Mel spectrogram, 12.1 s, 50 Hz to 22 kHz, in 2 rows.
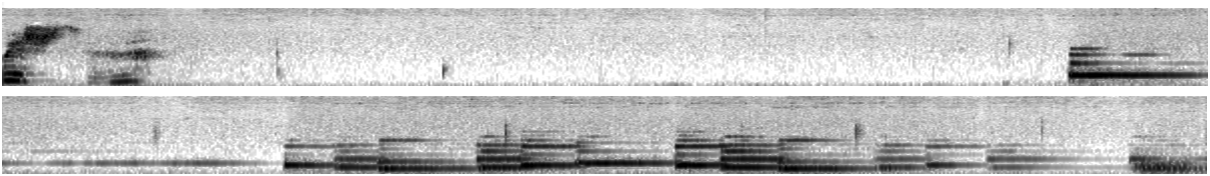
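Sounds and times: piano playing simple tune: 5.3s - 12.0s.

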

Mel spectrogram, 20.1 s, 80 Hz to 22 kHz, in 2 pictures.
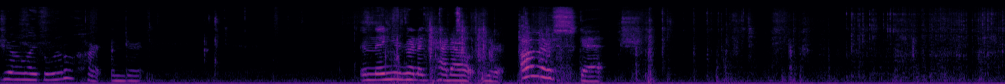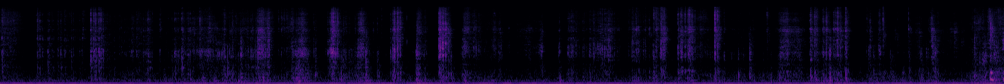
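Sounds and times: steady low hum: 0.0s - 20.0s
paper sheet rustling: 3.8s - 5.5s, 6.2s - 20.0s
scissors snipping paper: 8.5s - 20.0s.

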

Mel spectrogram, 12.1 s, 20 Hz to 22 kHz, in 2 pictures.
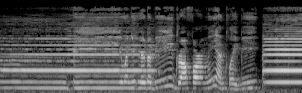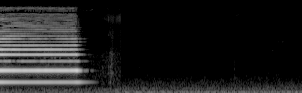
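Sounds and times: violin bowed note: 0.0s - 3.8s, 5.2s - 8.0s.

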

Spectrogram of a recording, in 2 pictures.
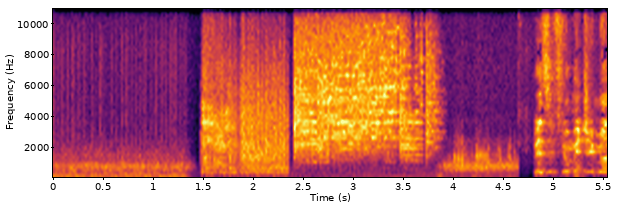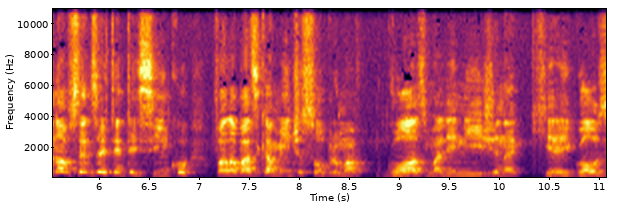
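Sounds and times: low rumble: 0.0s - 1.5s, 3.8s - 4.7s
loud hissing crash: 1.5s - 4.3s.

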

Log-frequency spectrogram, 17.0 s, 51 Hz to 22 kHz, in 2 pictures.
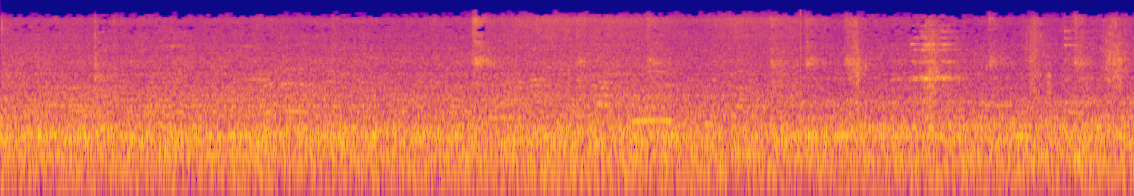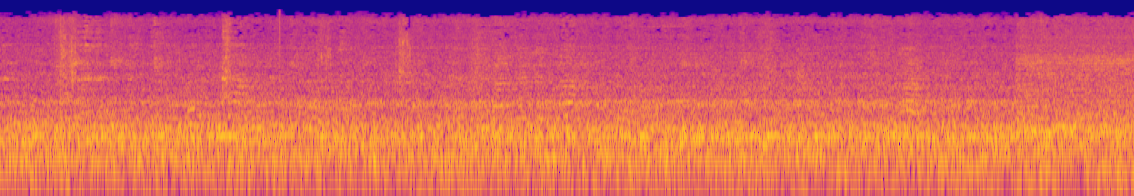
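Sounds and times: loud rumbling noise: 0.0s - 17.0s.

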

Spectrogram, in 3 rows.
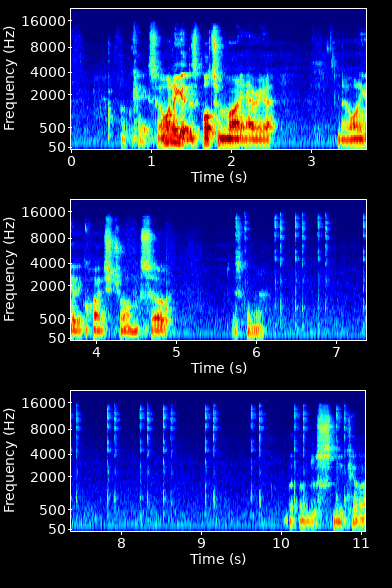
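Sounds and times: computer mouse clicks: 5.8s - 10.9s.

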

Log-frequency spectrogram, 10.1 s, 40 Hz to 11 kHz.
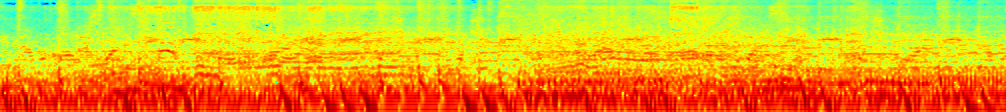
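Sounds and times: background music: 0.0s - 10.0s
voices: 0.0s - 10.0s
dirt bike engine passing: 0.8s - 9.5s.

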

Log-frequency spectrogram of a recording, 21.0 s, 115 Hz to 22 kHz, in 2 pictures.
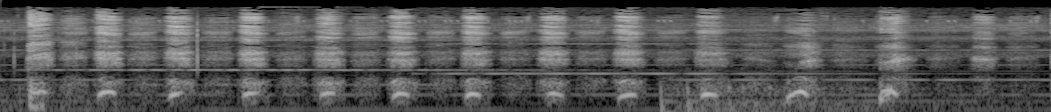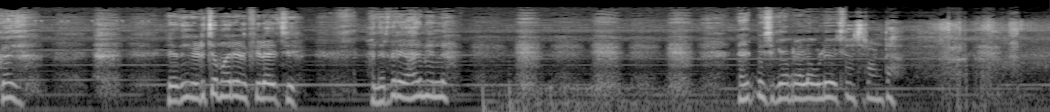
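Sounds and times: low background music: 0.0s - 21.0s
person panting hard: 15.2s - 17.9s.

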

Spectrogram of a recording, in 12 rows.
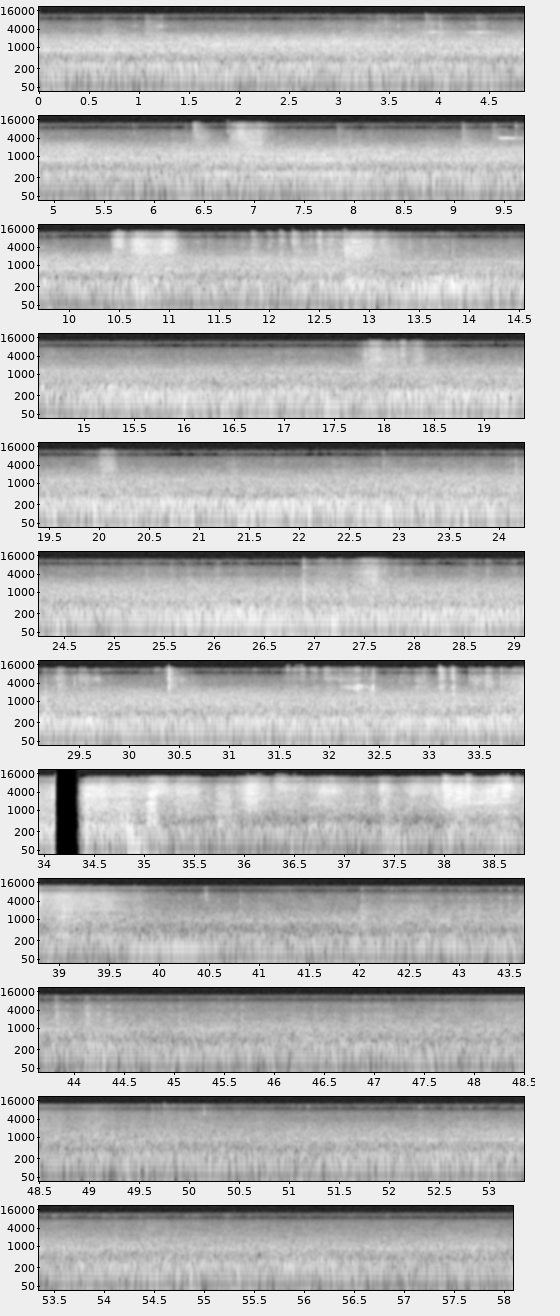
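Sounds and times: steady background noise: 0.0s - 58.0s.

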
